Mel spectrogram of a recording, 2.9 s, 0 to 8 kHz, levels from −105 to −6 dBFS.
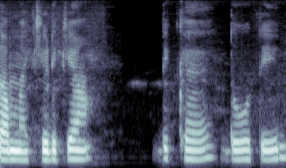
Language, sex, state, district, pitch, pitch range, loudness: Rajasthani, female, Rajasthan, Churu, 165 Hz, 160-190 Hz, -21 LUFS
